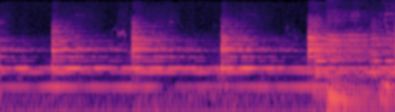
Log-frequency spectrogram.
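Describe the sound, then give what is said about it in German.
Church bells ring in a steady, harmonious peal, each stroke sustaining long tones that overlap, with a soft rush of wind underneath throughout. “Harmonisch haben wir vorher gesagt, harmonisches Geläut, ein bisschen an Wind hört man im Hintergrund.”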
